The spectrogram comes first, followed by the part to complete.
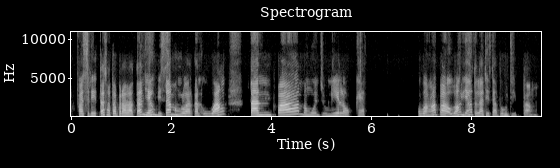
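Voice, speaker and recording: Higher-pitched woman tutor, dry close sound. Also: no echo. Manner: explains patiently, repeats terms, laughs often. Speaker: Korean language tutor. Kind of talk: online class explanation.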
